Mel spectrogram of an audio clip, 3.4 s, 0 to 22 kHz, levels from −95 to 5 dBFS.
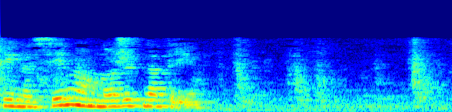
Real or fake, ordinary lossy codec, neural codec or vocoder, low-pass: real; MP3, 24 kbps; none; 5.4 kHz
